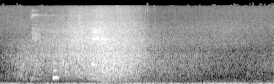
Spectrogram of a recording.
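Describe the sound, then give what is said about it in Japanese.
Ocean waves wash in and out, a broad hiss that swells to a soft crest and then recedes into a lower, steady rush of surf. No voices are present. “都会の喧騒から離れて、海の音って引いて寄せての繰り返し。でも不思議と聞き疲れしなくて眠たくなっちゃいますよね。”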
